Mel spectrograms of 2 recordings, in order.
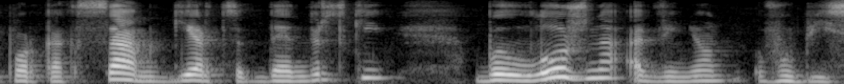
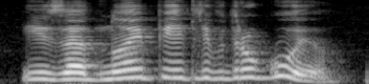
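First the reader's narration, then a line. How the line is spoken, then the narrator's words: Loud laughing. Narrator (Russian): громко рассмеялся Харингей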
